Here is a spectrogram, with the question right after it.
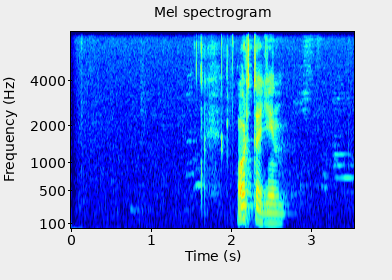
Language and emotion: Russian, neutral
